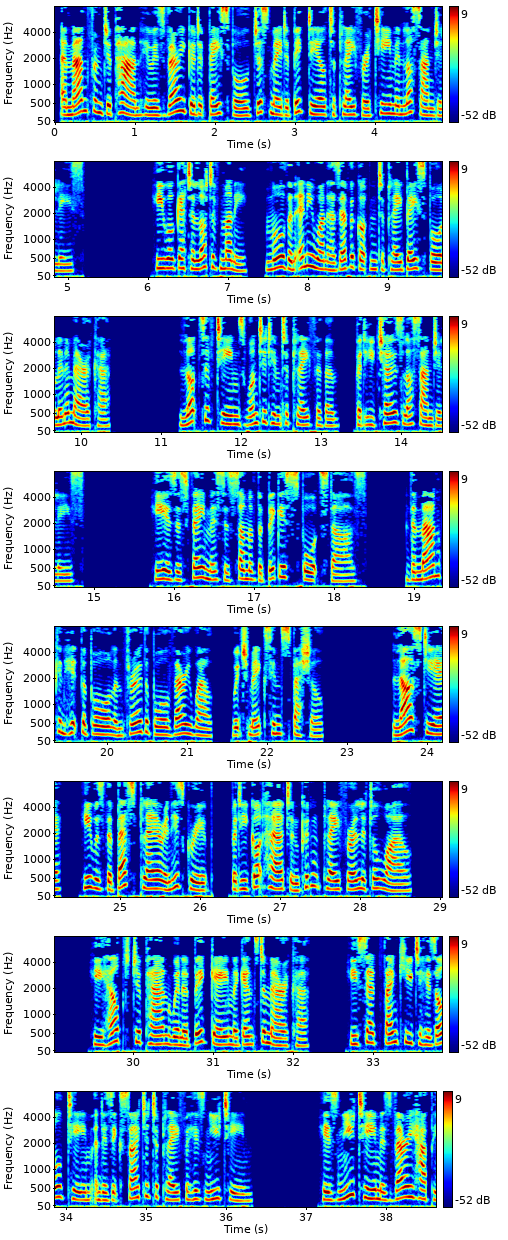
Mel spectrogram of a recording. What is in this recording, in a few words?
English Beginner FAST Reading; Japanese Baseball Star Signs Big Deal with Los Angeles; English Newsroom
